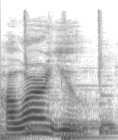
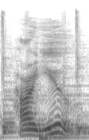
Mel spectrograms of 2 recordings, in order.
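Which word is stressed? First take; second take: are; you. First: The stress falls on the word are. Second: The stress falls on the word you. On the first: It asks the question first. "묻는 사람은 how are you 처럼 아래에 강세를 주고" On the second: It returns the question after answering. "you 부분에 강세를 주세요"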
